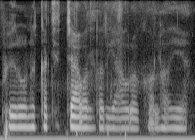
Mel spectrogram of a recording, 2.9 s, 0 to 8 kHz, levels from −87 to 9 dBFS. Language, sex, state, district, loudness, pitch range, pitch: Magahi, female, Jharkhand, Palamu, -20 LUFS, 175-190 Hz, 180 Hz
